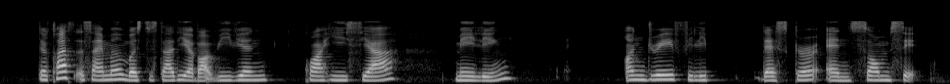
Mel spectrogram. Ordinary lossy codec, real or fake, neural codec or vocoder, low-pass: none; real; none; none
